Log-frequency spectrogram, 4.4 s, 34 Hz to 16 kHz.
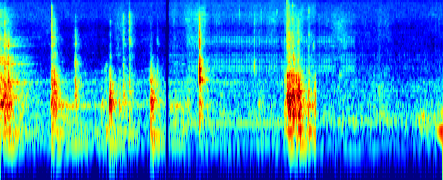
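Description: Metal parts of an SVT-40 rifle's forend being handled and refitted: a scattered series of light metal clicks and knocks, with a duller knock about three seconds in.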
